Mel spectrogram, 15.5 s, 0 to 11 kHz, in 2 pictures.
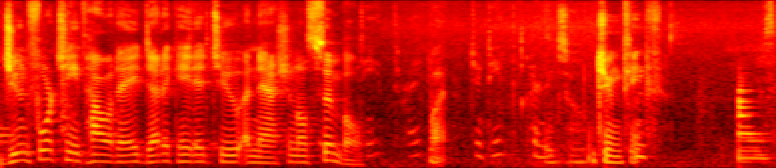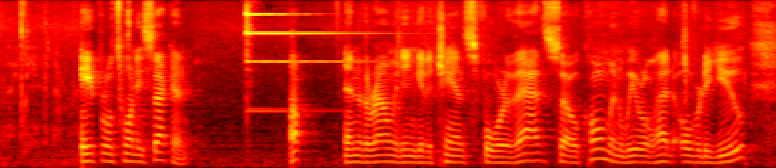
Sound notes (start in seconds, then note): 10.2 bell dings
